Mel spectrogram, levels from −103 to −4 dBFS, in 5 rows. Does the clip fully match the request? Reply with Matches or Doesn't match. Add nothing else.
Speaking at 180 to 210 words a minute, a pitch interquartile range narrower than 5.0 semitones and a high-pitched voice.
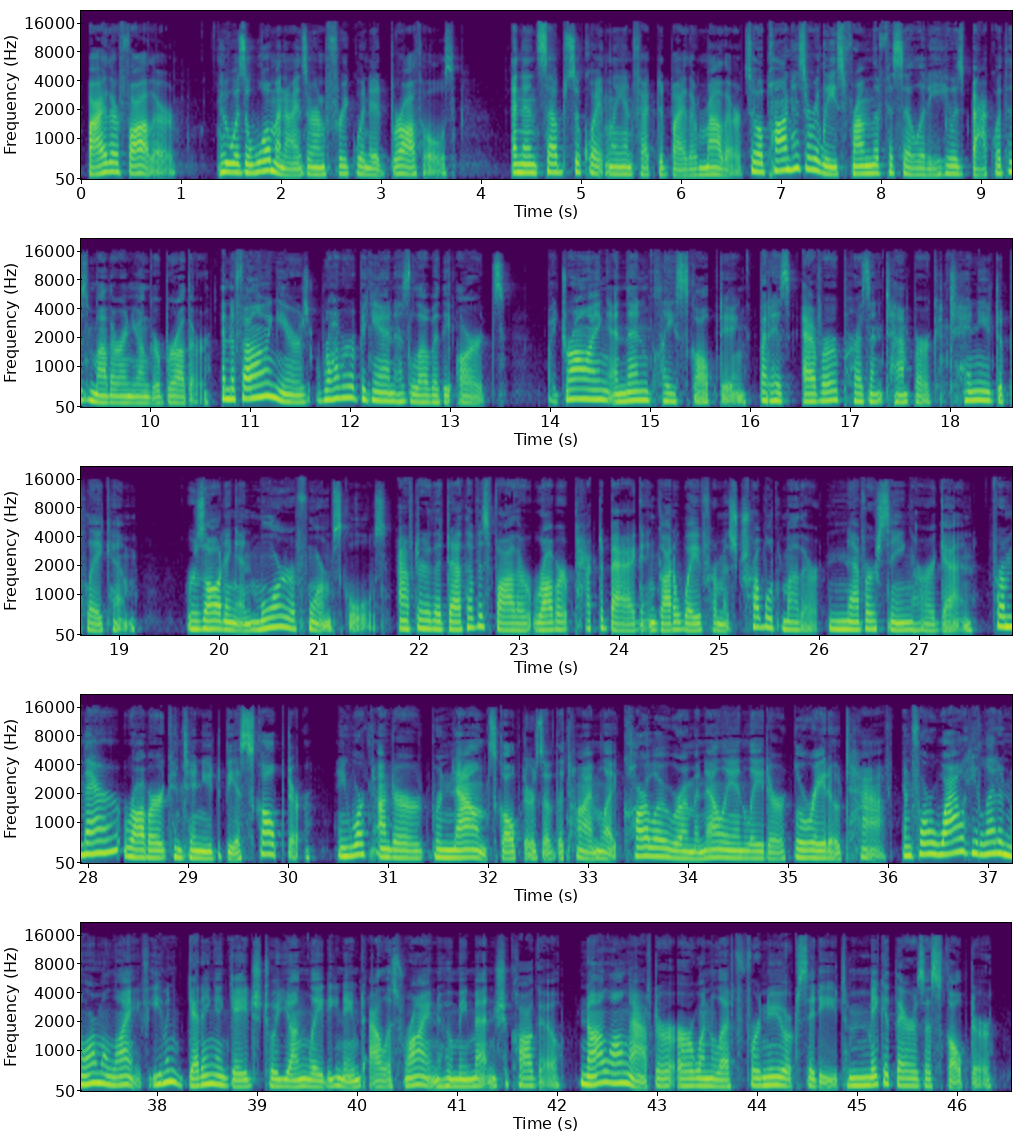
Doesn't match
